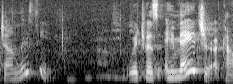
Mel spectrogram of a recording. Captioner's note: voiceover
